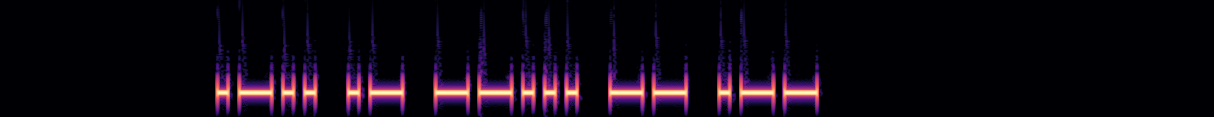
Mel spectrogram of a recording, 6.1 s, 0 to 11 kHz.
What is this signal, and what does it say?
Morse code, heard as a keyed tone, about 22 wpm, 700 Hz. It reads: LA7MW
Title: DXCC-100 Call Signs - 5 Characters - 22wpm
